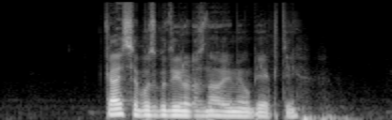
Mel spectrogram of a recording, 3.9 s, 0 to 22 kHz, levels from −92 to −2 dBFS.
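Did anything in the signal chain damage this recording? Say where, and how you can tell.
Yes. Just after "se bo", from 1.85 to 1.94 s, a sound is held too long, with a slight buzz or dip. That is a short stall from a late packet. A packet arrived late, the jitter buffer ran dry, and the receiver stretched the last sound for about 70 ms before resuming.

Between 2.06 and 2.17 s there is a brief smear. This is short concealed packet loss on the network. About 20 ms never arrived in time, and the decoder covered the gap by extending the preceding sound before blending back.

From 2.62 s to the end, the sound turns rough and watery and loses its top end. This is a call bitrate drop at the codec stage. The bandwidth estimate fell, and the encoder went from 40 to 17 kbps, staying at its lowest for about 1.3 s.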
